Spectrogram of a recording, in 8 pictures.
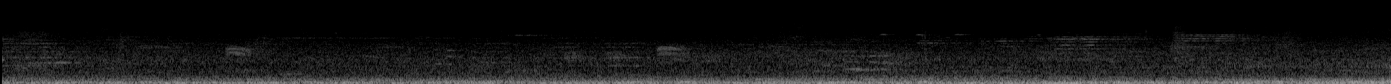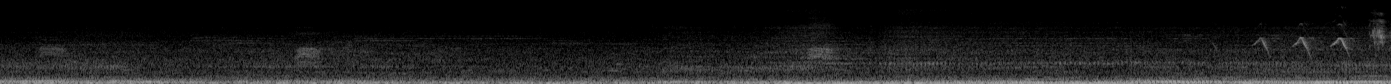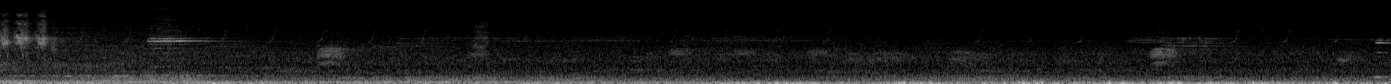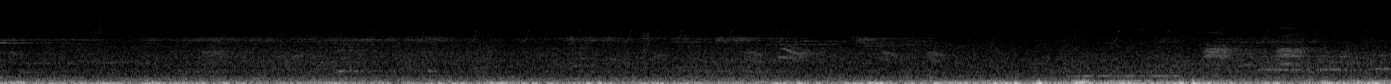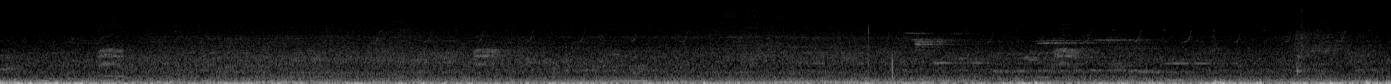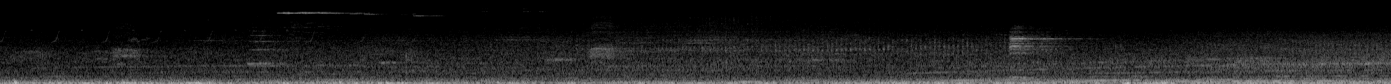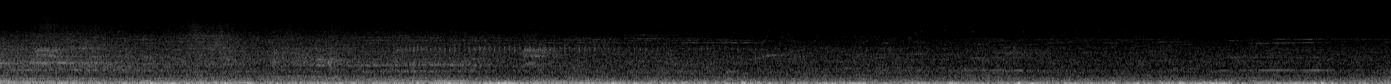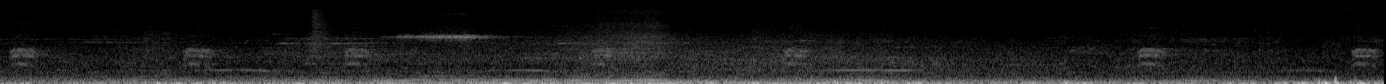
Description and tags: Exterior Residential Area Ambiance Bangalore India
Exterior ambiance captured at 7:30 am in a residential neighbourhood in Bangalore, India. Some birds, light passing vehicles, vendor shouting at a distance.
